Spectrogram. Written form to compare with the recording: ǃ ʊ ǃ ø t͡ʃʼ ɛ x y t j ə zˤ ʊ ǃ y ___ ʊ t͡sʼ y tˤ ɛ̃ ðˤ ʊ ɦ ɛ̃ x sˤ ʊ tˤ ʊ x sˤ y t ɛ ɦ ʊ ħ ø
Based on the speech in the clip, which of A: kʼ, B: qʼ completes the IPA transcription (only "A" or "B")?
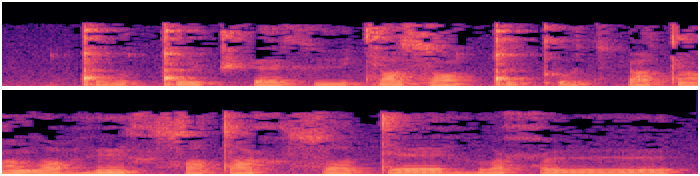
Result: A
